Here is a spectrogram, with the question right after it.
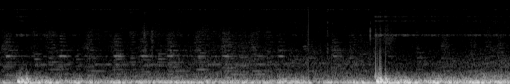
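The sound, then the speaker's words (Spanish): A steady, low droning rumble from the engine of an Iranian-made attack drone during a Russian attack on Kyiv, Ukraine, runs throughout, loud and continuous, with two brief bursts of sharper noise breaking through; air-raid sirens were also going off. No voices are heard. “Escuchábamos de fondo ese sonido y cómo se disparaban también las sirenas antiaéreas.”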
